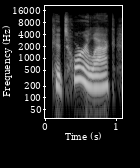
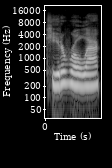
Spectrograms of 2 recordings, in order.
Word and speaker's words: ketorolac: I propose that the United States Adopted Names Council add Ke-TOR-a-LAC to the list of official pronunciations in the USP Dictionary online so that we have more than one official pronunciation for Ke-TOR-a-LAC, or just replace ketorolac with Ke-TOR-a-LAC.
